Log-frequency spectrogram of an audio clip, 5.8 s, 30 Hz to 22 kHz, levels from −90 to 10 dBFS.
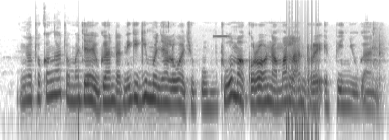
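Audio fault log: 1.17–5.84 s, input switched to a poorer device: The recording most likely moved to a different, lower-grade input at 1.17 s, with no gap at the changeover. From there the speech loses everything above 7.6 kHz and turns duller and less crisp. The level shifts by around 5 dB, and a new background noise floor appears, sitting roughly 40 dB below the speech. Together these give the rest of the clip a different, boxier character.
4.27–4.76 s, processor overload crackle: For about half a second the audio processing falls behind and repeatedly misses its deadlines. Each missed block is replaced with silence, so the speech is chopped by a few dozen tiny dropouts, each lasting a few milliseconds, which fits a buffer of around 3 ms. The hard edges at every dropout run together into a gritty, tearing crackle over the speech. It stops once the load eases at 4.76 s.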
